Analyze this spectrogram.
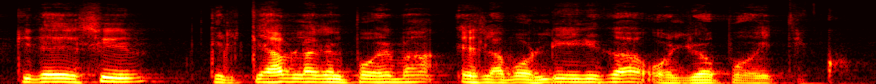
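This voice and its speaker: A man giving a measured university lecture on poetry, explaining meter and reading short verse examples slowly. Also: medium pitch, steady tone, dark tone. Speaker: lecturing poet. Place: lecture hall.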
